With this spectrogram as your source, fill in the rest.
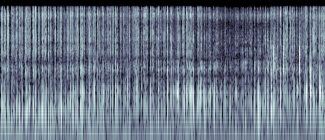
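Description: Fingertips rapidly tap and scratch the paper cover and page edges of a small paperback copy of the Dhammapada. The result is a dense, continuous papery crackle with a broad hiss-like texture. A few sharper, brighter taps stand out near the end.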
